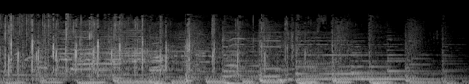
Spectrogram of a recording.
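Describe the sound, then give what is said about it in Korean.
A large studio audience on a JTBC broadcast claps steadily and loudly throughout for a professor at the end of the final lecture of a four-part lecture series. A dense wash of applause layered over a rhythmic, bass-heavy music bed. “오늘 좋은 강의 해주신 교수님께 다시 한번 뜨거운 박수를 보내드리니다”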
